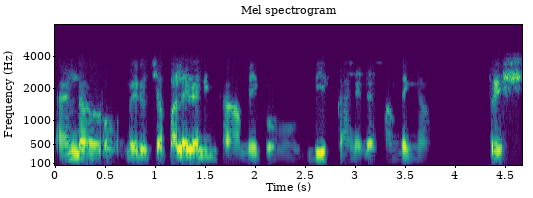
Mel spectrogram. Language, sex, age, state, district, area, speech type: Telugu, male, 18-30, Andhra Pradesh, N T Rama Rao, urban, conversation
